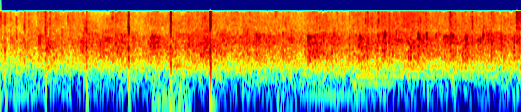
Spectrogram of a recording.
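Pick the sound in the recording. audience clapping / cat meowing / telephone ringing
audience clapping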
